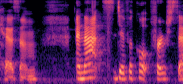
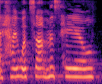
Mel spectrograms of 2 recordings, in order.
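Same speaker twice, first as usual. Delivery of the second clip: breezy, chummy hello, a bit higher; too casual greeting; 5 semitones higher than usual. Retold or imitated. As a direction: greet the teacher like a buddy. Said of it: "Don't say".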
